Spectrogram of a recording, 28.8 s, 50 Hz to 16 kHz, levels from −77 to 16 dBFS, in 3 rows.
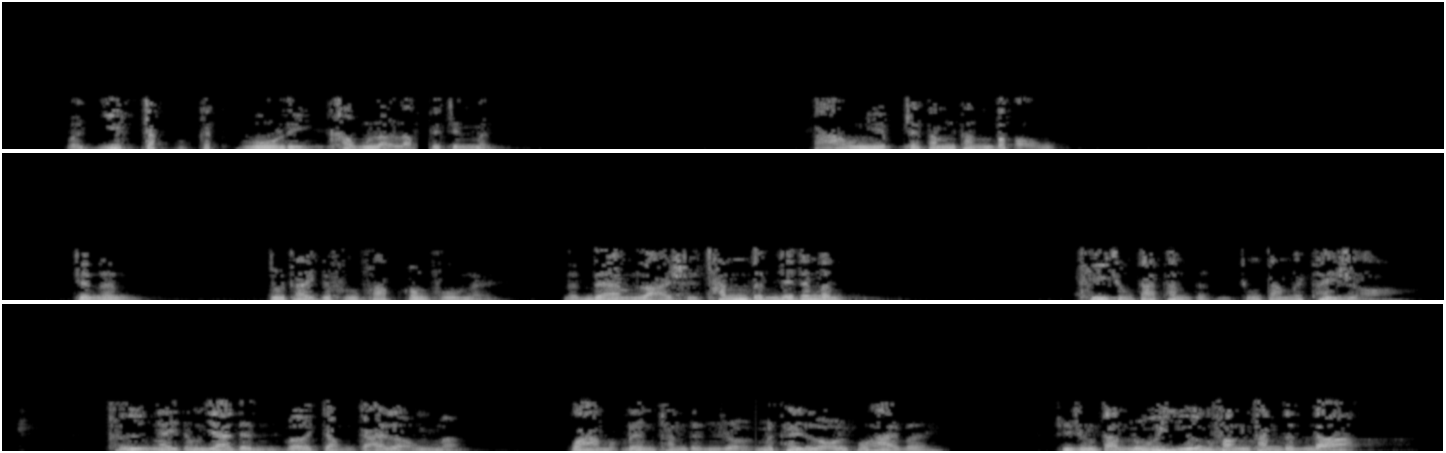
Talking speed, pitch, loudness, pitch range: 165 wpm, 170 Hz, -20 LUFS, 145-195 Hz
